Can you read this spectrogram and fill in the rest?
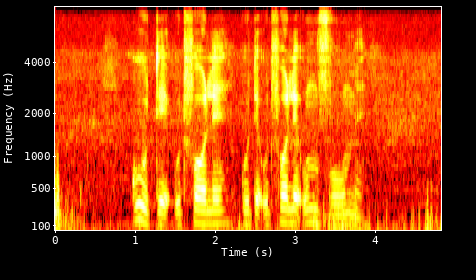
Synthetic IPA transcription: k̬utʼɛulɛk̬utʼɛʔut͡fʰɔlɛʔum̩vuːmɛ

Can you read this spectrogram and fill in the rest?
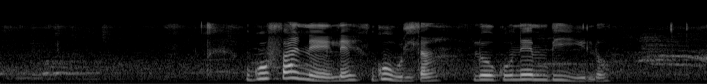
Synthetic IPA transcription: k̬ufanɛlɛk̬uɮa | lok̬unempʼiːlɔ

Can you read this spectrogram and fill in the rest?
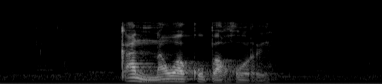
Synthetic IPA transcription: kʼan̩nawakʼʊpʼaχʊːrɪ

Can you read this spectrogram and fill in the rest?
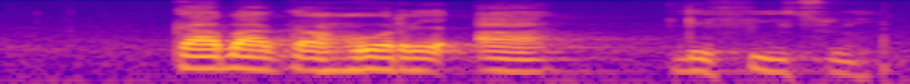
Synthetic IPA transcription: kʼabakʼaɦʊrɪʔa | lɪfiːt͡sʼwɪ

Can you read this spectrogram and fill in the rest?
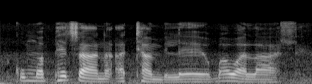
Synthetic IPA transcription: kʼumapʰɛt͡ʃʼanaʔatʰambʱilɛjɔɓawalaːɬɛ̥

